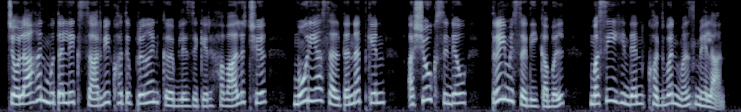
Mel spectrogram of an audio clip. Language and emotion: Kashmiri, neutral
